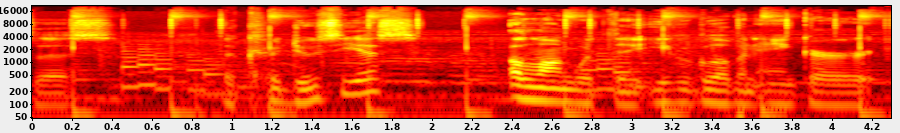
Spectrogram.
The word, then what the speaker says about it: caduceus: it up on the Wikipedia and it is pronounced the caduceus and this is from the first paragraph on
